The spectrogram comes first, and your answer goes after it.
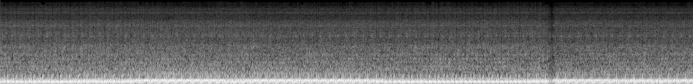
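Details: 3rd Gen Camaro Z28 carbureted V8 after replacing the plug wires and the spark plugs that caused a dead-cylinder misfire; steady, even idle with a smooth low rumble and no misses or stumbles, now a normal healthy idle.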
